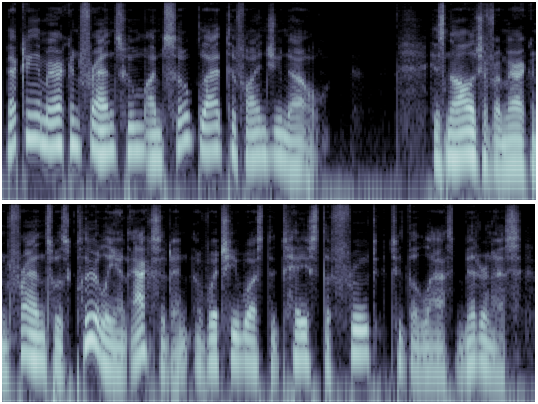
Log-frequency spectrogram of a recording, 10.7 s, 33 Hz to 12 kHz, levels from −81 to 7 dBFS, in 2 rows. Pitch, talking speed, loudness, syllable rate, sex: 115 Hz, 180 wpm, -18 LUFS, 5.1 syllables/s, male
